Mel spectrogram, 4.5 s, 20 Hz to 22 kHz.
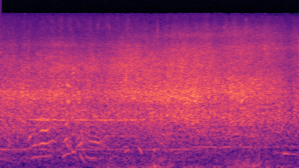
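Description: Distant jet noise from an Airbus A380-841's four Rolls-Royce Trent 900 engines at low thrust while taxiing: a steady rush with a faint steady whine. People's voices are heard over it in the first half.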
